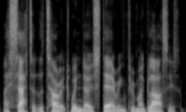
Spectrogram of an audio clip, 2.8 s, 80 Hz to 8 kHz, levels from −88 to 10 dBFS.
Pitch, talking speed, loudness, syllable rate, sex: 135 Hz, 215 wpm, -20 LUFS, 5.3 syllables/s, male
